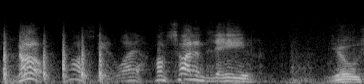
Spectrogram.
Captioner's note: muffled by knocking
